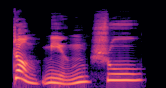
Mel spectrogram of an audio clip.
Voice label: "zhengmingshu", Chinese

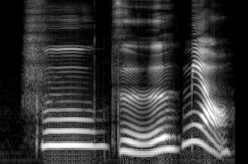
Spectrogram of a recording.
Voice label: "fu1 zi3 miao4", Chinese

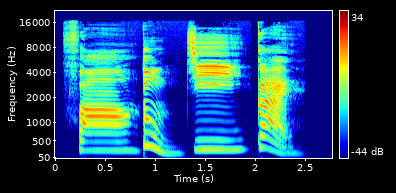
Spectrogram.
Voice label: "fa1 dong4 ji1 gai4", chinese

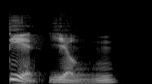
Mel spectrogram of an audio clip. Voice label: "dianying", Chinese

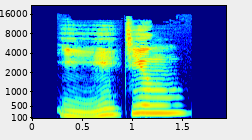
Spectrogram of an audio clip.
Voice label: "yi3jing1", chinese

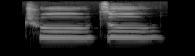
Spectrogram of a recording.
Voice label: "chu1zu1", Chinese

